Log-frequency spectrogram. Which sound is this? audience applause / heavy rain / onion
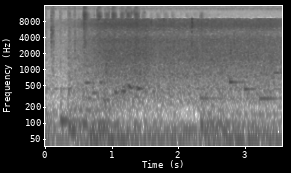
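heavy rain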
